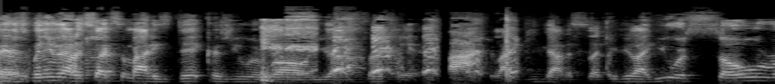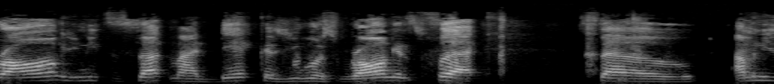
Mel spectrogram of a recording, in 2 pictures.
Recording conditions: video call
